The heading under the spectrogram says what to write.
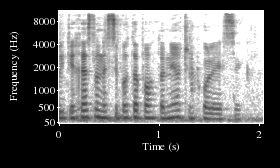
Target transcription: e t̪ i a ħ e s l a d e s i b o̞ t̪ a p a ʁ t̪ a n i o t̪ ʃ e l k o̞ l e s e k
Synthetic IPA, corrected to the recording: i t̪ j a χ e s l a n e s i b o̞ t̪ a p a ʁ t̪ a n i o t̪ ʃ e l k o̞ l e s e k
